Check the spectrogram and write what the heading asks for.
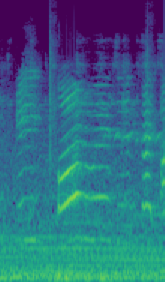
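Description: A young child's high voice in sing-song notes: a short note early on, then a longer drawn-out note about halfway through.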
